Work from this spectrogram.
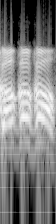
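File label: request move, jungle female; vo; agents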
